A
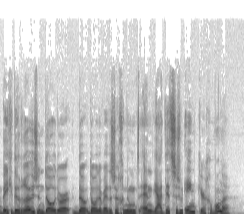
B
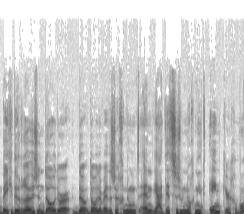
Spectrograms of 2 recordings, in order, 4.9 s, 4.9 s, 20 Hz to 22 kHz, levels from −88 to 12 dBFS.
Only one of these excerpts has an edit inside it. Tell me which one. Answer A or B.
A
